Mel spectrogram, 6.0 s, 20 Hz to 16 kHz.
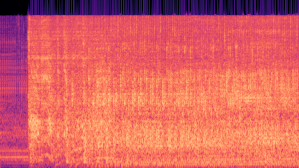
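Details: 2005 Massey Ferguson tractor with a Japanese 3-cylinder diesel, a crank no-start. After the fuel pressure line was tightened, the diesel catches straight away and settles into a steady, even clatter on all cylinders, sounding healthy.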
